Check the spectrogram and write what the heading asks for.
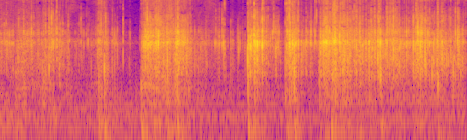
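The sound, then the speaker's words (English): Ice cubes clink and rattle in a cup of iced coffee: a string of light, irregular clicks and knocks over a soft, crinkly shuffling, with no talking. “And the sound that the ice cubes make, listen.”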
